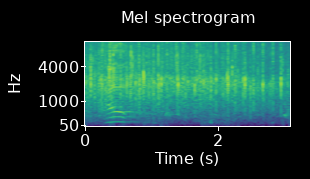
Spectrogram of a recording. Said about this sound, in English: It's okay to applaud, because I wove that.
